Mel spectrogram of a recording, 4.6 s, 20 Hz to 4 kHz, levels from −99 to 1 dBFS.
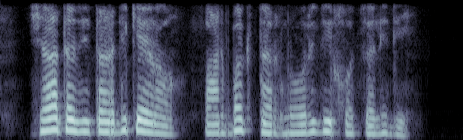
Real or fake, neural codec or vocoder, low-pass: fake; codec, 16 kHz, 8 kbps, FreqCodec, smaller model; 3.6 kHz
